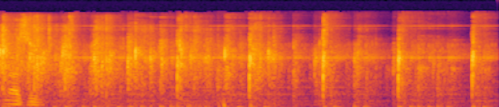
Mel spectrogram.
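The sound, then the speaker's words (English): A crowd claps their hands for several seconds, a dense patter of sharp, overlapping claps with occasional louder accents, a voice briefly audible at the very start. “Clap your hands.”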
